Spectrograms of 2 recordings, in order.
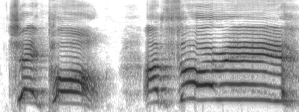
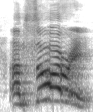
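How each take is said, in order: First: Slow, wailing fake-sob sorry; dragging the sorry out in a hammed-up cry; mock crying. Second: Said in the usual way. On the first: Kid apologising to Jake Paul, slow mock sob.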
